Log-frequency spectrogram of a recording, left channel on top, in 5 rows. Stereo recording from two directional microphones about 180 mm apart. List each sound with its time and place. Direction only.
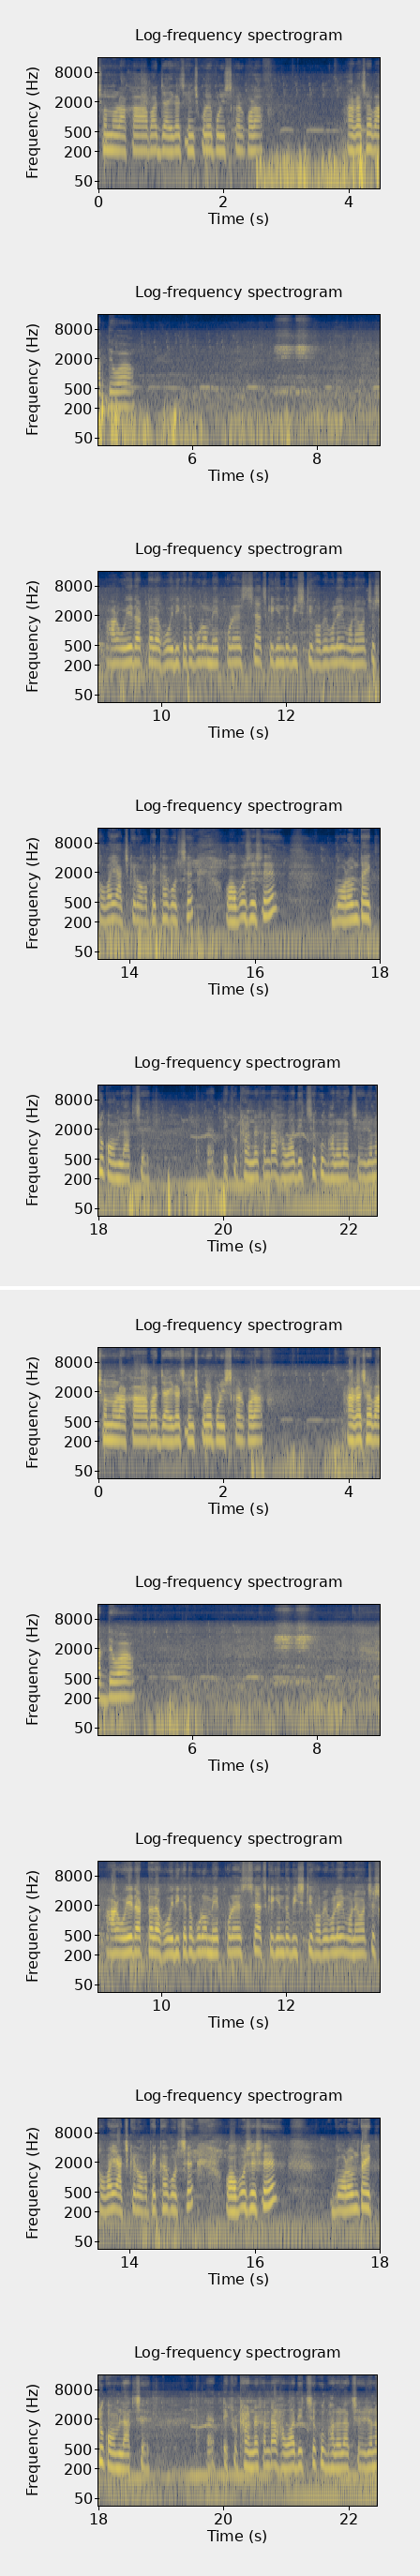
0.0 s speech: centre (ahead or behind)
3.9 s speech: centre (ahead or behind)
9.1 s speech: 10° right (ahead or behind)
17.3 s speech: 20° left (ahead or behind)
19.7 s speech: centre (ahead or behind)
